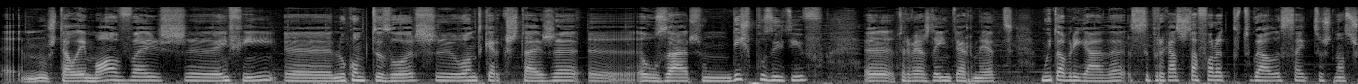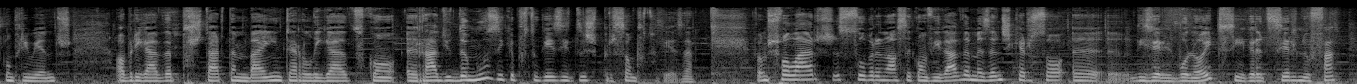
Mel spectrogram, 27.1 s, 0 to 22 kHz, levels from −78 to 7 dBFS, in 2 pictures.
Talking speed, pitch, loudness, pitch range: 135 wpm, 165 Hz, -21 LUFS, 155-180 Hz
